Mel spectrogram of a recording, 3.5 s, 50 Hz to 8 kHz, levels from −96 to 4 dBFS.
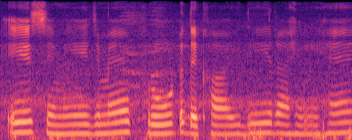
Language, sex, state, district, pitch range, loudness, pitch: Hindi, female, Maharashtra, Chandrapur, 185-210 Hz, -18 LUFS, 195 Hz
